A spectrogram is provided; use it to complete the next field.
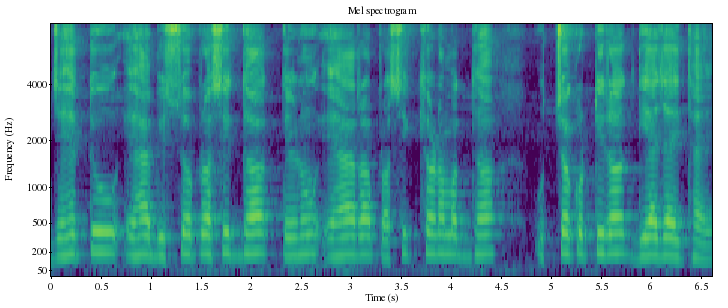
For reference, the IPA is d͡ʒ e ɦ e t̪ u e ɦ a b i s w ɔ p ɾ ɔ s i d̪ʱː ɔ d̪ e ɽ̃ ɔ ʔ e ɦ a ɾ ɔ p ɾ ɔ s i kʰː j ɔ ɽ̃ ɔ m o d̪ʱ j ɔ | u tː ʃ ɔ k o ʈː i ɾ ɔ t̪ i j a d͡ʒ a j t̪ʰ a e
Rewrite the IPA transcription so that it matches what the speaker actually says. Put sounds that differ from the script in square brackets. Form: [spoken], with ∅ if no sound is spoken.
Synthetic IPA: d͡ʒ e ɦ e t̪ u e ɦ a b i s w ɔ p ɾ ɔ s i d̪ʱː ɔ [t̪] e ɽ̃ [u] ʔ e ɦ a ɾ ɔ p ɾ ɔ s i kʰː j ɔ ɽ̃ ɔ m [ɔ] d̪ʱ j ɔ | u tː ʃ ɔ k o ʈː i ɾ ɔ [d̪] i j a d͡ʒ a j t̪ʰ a e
